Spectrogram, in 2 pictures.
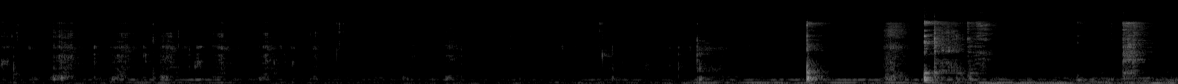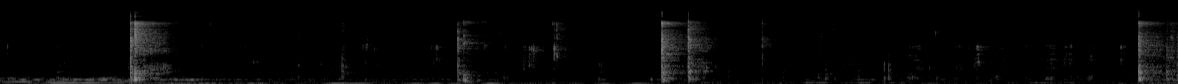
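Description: Close-miked chewing and mouth sounds of someone eating rice and salad. Knife and fork clink and scrape on a plate, with a few sharper clicks standing out now and then.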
